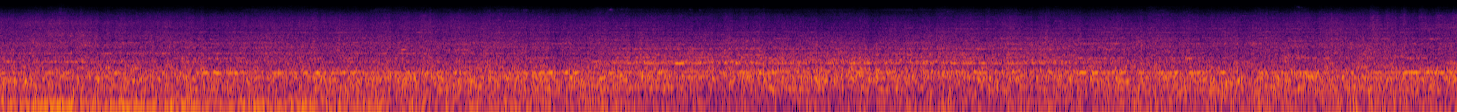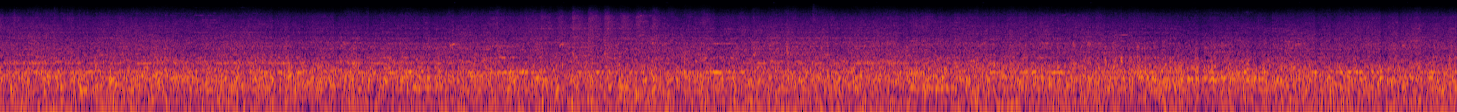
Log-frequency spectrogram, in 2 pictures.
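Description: Loaded covered hopper cars of a grain train rolling past at close range: a loud, steady rumble and clatter of steel wheels on rail, with a few thin steady tones over it.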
